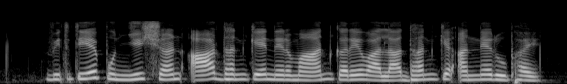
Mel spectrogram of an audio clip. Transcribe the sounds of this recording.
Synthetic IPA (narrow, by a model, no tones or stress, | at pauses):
ʋɪt̪t̪iepʊ̃ɲd͡ʒiʃəɳaːɾd̪ʱɐnkenɪɾmaːnkəɾeʋaːlad̪ʱɐnkeʔɐnjəɾuːpɦɛe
